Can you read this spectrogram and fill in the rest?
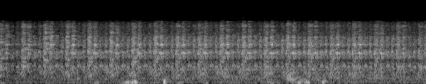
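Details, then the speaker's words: LG Inverter washing machine in spin. A rhythmic scraping rattle comes round about twice a second over the spin whir. A foreign object is confirmed inside the drum; the water filter checked clear, so the drum must be opened. "Okey set off. Confirm ada benda something. So jalan penyelesaiannya kita perlu buka dia punya drum ni."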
